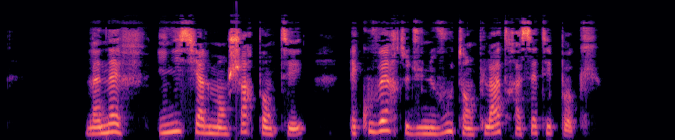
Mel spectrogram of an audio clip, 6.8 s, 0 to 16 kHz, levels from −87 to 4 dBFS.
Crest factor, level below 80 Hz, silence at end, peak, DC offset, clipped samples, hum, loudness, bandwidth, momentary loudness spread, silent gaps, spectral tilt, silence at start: 20 dB; -68 dBFS; 0.8 s; 0 dBFS; under 0.1%; under 0.1%; none; -17 LUFS; 16 kHz; 14 LU; 1.52-1.56 s, 3.40-3.49 s; -2 dB/octave; 0.85 s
